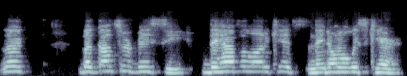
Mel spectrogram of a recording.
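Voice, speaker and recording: A woman's voice: a little high, fairly even intonation, normal speed, close to an everyday voice. Woman as cool teenage boy, wry, stage script reading, lightly muffled sound. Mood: wry, reassuring. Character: Luke, cool bad-boy teenage camp counselor, wry. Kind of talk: online table read of a stage musical.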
